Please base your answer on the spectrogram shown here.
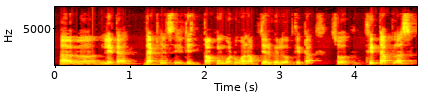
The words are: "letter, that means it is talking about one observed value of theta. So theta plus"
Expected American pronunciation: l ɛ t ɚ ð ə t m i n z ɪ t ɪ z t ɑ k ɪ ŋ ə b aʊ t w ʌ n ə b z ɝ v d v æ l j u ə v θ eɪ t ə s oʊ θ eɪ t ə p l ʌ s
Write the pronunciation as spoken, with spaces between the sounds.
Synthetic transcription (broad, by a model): l ɛ t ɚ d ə t m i n s ɪ t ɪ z t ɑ k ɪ ŋ ə b aʊ t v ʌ n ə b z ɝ d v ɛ l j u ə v t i t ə s oʊ t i t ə p l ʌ s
